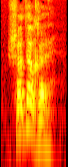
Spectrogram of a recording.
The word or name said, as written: ʃadaɣej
